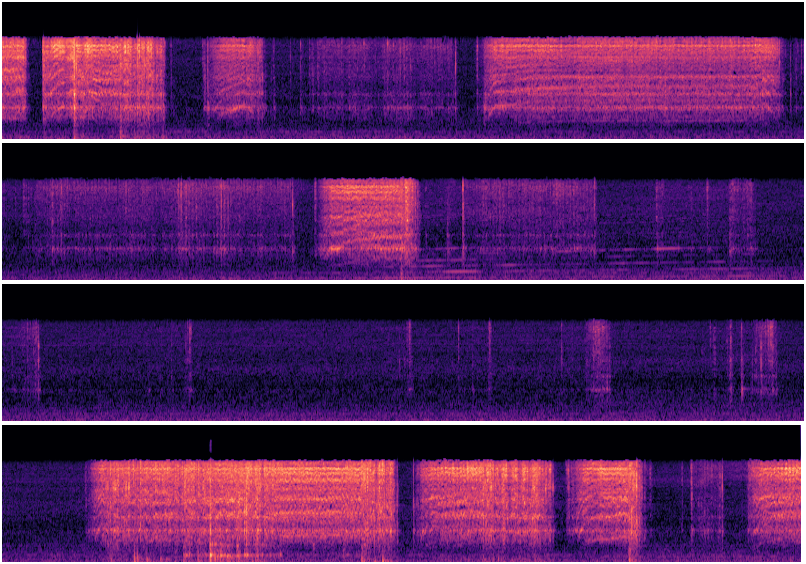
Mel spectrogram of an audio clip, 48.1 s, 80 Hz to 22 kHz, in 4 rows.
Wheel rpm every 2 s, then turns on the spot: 160, 70, 10, 60, 160, 130, 10, 20, 70, 20, 10, 0, 0, 0, 0, 0, 10, 0, 20, 190, 170, 130, 90, 50.
2-6 12-16 18-22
